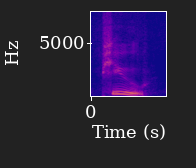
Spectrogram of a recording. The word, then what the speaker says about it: piw: The word for who in Cornish is pew. This is spelt P-I-W.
